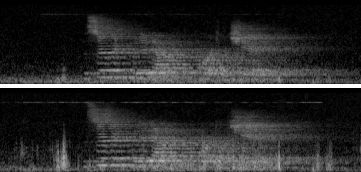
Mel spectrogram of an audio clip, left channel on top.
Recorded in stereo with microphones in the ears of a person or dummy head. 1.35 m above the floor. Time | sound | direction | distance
0.8 | a woman speaking | 25° right (ahead or behind) | 10 m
